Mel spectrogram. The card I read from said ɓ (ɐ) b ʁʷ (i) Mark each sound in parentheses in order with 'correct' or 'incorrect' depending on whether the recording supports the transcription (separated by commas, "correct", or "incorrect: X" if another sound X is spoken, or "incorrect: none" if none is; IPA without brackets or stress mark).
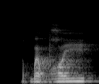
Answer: correct, correct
